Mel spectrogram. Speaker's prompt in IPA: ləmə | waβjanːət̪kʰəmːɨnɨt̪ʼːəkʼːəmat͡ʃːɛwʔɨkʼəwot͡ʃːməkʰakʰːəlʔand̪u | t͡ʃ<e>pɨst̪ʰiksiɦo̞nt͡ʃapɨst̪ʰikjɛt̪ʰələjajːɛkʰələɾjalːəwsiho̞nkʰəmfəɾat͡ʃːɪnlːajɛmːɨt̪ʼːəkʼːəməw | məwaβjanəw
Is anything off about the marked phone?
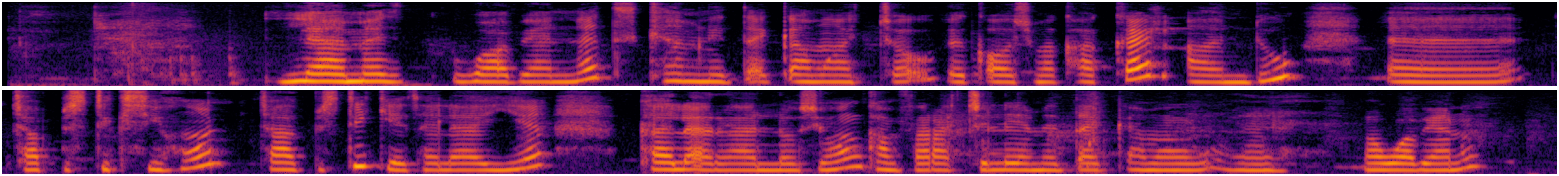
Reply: yes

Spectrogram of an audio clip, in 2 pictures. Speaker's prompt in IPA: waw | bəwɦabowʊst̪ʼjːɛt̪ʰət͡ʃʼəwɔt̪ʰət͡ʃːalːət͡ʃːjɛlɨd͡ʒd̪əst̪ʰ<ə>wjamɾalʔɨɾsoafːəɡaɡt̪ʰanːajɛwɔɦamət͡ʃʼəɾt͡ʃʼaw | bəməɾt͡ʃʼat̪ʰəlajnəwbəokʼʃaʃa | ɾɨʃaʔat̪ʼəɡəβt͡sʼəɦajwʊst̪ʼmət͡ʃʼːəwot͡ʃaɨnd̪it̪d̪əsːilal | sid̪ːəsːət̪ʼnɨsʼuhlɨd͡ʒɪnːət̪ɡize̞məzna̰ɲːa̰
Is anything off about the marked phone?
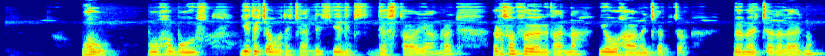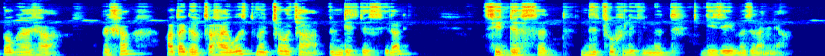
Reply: yes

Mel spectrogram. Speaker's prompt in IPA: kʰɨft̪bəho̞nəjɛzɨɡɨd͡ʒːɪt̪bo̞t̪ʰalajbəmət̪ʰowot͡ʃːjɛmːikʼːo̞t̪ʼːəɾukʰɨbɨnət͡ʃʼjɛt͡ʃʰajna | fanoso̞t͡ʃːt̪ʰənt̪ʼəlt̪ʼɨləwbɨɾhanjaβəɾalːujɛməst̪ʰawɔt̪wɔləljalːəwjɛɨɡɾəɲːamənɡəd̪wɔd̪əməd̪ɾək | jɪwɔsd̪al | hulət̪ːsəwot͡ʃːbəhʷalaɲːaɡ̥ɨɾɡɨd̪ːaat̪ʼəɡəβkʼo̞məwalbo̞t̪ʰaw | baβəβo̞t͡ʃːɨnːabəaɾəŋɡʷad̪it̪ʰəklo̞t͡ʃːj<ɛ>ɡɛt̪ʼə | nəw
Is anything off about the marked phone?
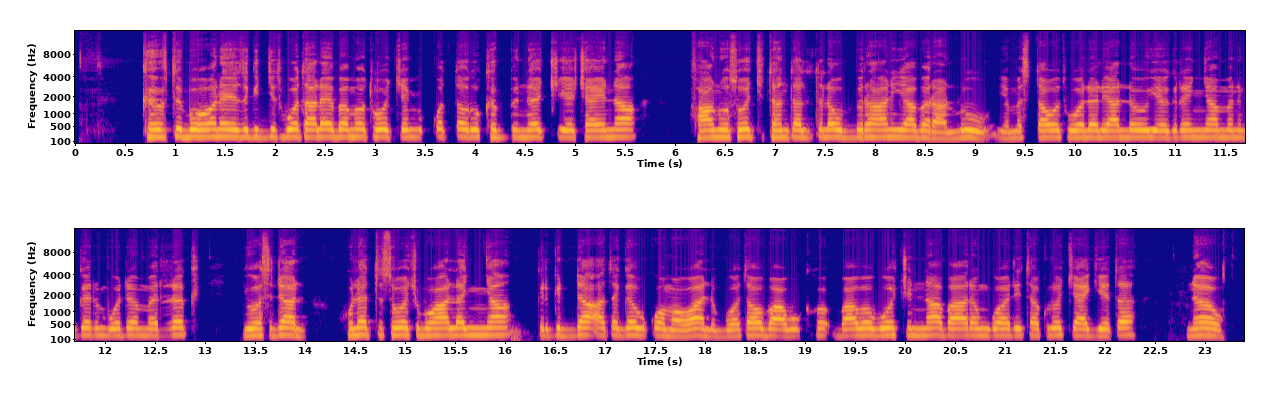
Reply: yes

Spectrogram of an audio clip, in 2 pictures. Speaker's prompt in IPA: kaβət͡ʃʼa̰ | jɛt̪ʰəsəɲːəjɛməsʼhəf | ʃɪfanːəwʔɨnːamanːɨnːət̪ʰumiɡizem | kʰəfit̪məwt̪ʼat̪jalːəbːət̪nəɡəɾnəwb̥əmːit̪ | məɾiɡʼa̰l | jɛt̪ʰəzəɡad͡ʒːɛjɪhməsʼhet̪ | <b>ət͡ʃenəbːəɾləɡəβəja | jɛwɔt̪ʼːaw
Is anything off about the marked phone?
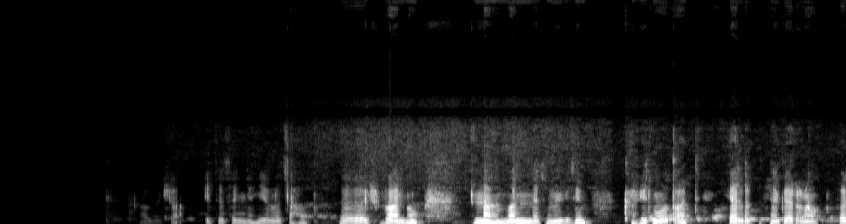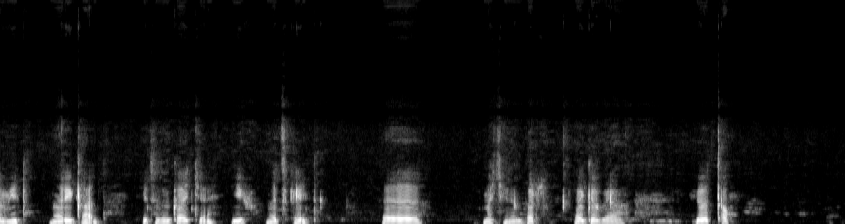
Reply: yes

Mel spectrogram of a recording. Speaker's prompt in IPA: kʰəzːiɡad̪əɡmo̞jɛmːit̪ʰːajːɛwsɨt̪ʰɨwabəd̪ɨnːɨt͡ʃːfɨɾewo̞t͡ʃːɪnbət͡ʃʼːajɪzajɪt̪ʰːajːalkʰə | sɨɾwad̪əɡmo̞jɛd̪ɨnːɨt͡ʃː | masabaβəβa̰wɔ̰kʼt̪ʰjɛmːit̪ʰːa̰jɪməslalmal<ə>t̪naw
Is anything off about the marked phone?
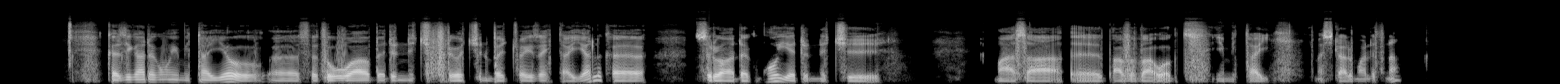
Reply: no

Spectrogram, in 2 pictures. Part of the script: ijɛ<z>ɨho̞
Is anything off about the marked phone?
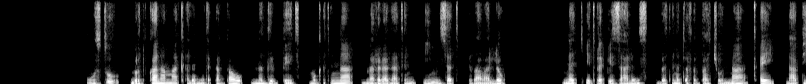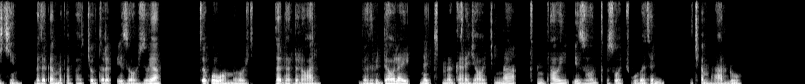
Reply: no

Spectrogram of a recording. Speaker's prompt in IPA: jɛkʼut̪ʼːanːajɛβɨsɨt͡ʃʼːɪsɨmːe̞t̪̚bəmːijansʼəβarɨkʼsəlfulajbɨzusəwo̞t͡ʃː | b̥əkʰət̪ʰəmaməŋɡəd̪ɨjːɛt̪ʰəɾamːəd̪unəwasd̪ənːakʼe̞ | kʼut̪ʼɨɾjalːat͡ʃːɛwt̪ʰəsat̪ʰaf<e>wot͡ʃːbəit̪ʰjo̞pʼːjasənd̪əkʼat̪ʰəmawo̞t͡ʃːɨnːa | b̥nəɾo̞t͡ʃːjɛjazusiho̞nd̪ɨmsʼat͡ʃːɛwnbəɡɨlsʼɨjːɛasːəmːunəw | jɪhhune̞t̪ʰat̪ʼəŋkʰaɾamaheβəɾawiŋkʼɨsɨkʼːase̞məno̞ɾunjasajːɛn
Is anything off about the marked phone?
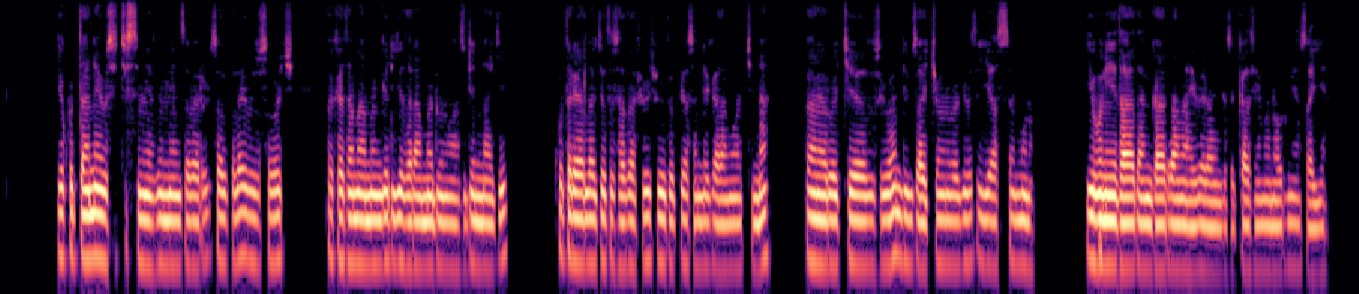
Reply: yes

